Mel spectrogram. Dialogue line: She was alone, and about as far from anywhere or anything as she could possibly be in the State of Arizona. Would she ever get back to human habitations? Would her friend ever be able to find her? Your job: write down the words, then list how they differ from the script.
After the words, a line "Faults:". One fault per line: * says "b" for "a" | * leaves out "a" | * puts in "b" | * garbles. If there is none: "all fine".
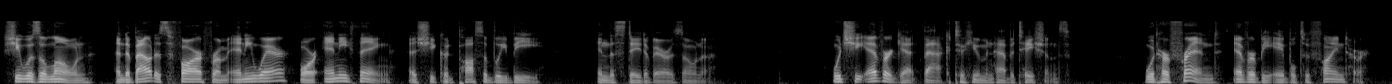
She was alone, and about as far from anywhere or anything as she could possibly be in the State of Arizona. Would she ever get back to human habitations? Would her friend ever be able to find her?
Faults:
all fine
